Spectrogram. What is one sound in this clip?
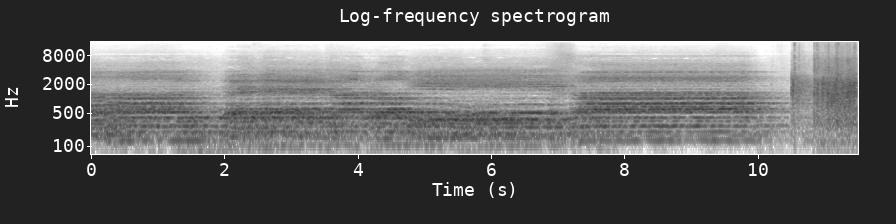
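A male choir sings in close harmony, echoing in a large resonant hall.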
